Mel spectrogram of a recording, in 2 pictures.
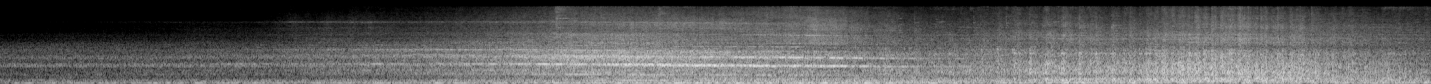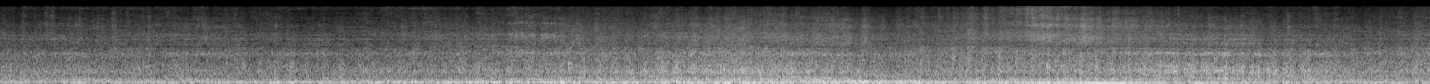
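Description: CN freight train passing: the locomotive horn sounds a chord of several tones for several seconds as the train comes in, sagging slightly in pitch as it goes by. The horn gives way to the steady rumble and clickety-clack of freight cars rolling past.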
